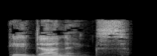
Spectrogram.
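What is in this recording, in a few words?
"hedonics", British English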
